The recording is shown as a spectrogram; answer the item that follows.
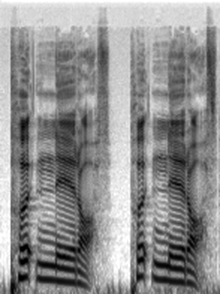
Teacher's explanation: That T in it, once again, you're going to hear me pronounce it as a flap T, and we're going to link it with off, puttin' it off.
